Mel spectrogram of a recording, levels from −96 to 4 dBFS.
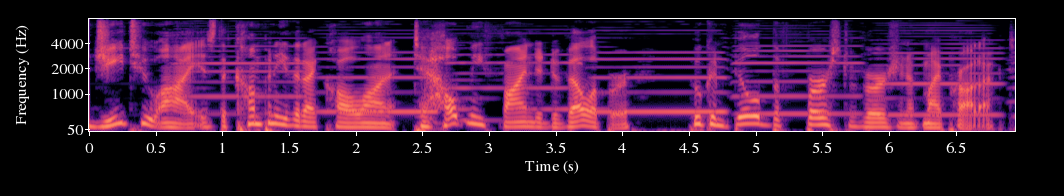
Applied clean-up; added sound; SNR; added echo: classical method Wiener filter.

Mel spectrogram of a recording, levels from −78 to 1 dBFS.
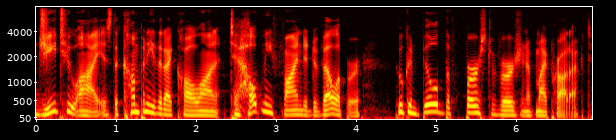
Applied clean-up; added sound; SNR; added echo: none; none; none; none.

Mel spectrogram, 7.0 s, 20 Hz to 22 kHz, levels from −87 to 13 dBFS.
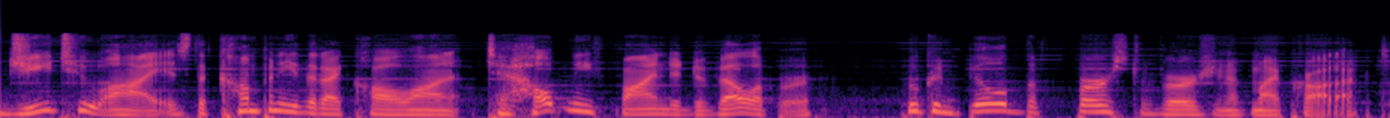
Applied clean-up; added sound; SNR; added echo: neural separator model SepFormer DNS4.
